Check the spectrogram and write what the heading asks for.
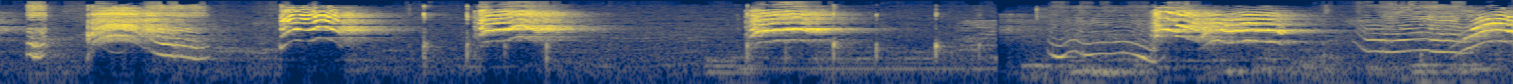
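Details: A talking Indian ringneck parakeet, kept at home, voices mummy, papa and radhe radhe. Dense, loud bursts of rasping, harmonic speech-like syllables run almost continuously, rising and falling in pitch, with brief pauses.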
